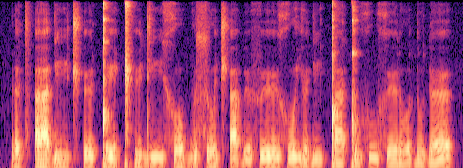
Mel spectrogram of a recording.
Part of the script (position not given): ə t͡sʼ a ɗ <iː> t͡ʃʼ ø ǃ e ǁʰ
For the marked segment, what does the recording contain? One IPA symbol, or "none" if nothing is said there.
iː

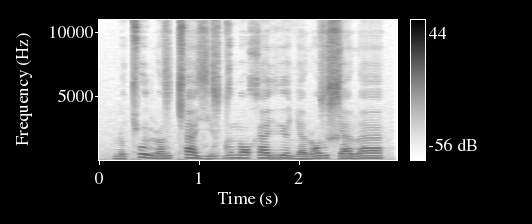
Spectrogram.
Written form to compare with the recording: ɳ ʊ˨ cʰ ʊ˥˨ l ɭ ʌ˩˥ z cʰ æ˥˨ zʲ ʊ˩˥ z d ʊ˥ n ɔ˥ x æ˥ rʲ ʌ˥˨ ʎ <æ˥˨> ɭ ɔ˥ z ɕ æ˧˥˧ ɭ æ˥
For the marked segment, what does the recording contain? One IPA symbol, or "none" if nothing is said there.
æ˨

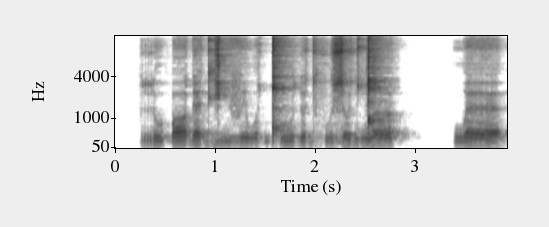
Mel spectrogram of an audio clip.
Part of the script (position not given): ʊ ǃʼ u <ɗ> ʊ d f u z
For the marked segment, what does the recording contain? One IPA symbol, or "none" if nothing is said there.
ɗ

